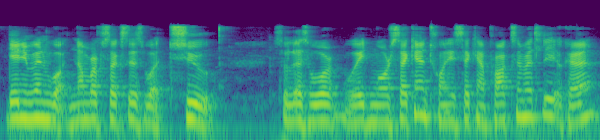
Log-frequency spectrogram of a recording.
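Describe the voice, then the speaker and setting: On the high side and creaky, this networking instructor's voice has a fairly bright tone and fairly even intonation, and he talks briskly. He teaches a screen-recorded lesson, asking questions and answering them himself in plain speech with small non-native grammar slips. The sound is lo-fi.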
